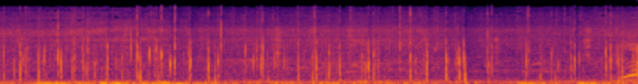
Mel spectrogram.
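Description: Heavy stormy rain pours steadily in Ajmer Sharif, with dense drops pattering on surfaces close by and a low rushing roar throughout, as people talk faintly.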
